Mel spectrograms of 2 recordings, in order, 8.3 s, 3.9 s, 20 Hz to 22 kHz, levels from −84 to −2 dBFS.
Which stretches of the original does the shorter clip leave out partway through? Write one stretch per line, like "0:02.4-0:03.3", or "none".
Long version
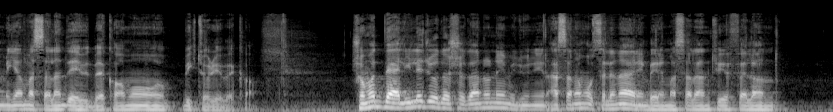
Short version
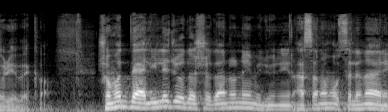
0:03.0-0:03.5

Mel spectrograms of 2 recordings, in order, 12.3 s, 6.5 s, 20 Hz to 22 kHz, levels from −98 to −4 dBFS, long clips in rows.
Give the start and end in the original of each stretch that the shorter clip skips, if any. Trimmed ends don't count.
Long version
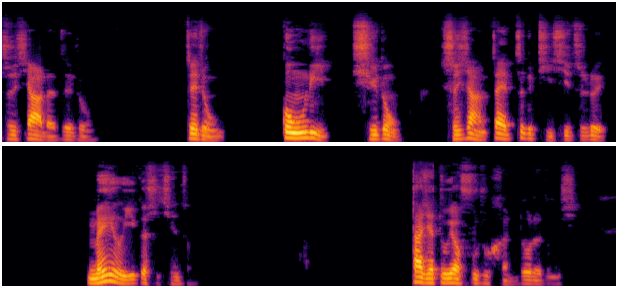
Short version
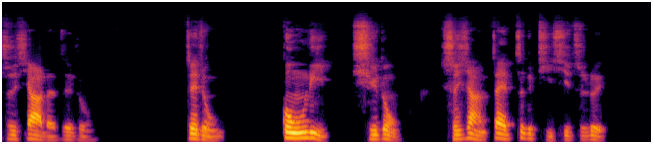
none

